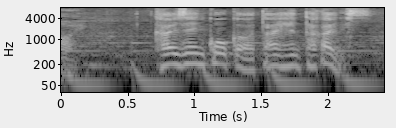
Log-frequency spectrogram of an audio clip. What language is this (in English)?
Japanese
